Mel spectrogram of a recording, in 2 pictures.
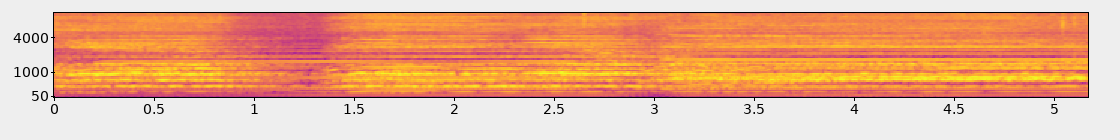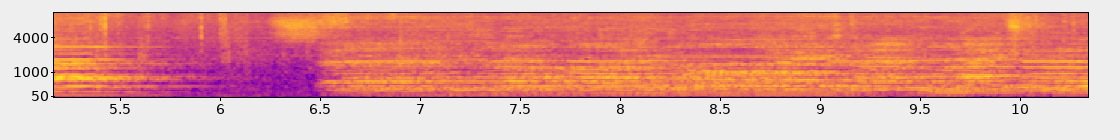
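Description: Mixed church choir singing in parts, with long held notes. About six seconds in the singing breaks off briefly, then resumes more quietly.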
